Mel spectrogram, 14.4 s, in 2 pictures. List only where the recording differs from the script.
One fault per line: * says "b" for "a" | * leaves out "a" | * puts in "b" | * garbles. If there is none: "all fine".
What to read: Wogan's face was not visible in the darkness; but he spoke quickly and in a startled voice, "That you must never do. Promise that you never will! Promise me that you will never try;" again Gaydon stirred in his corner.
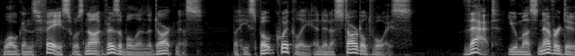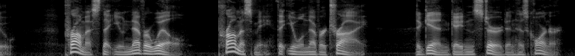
all fine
